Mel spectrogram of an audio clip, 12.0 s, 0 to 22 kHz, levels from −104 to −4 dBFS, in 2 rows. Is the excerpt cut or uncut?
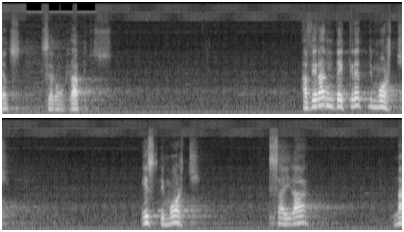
cut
